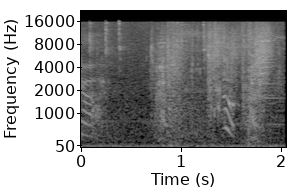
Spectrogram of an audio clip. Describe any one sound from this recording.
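A large crab clacks its claws.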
